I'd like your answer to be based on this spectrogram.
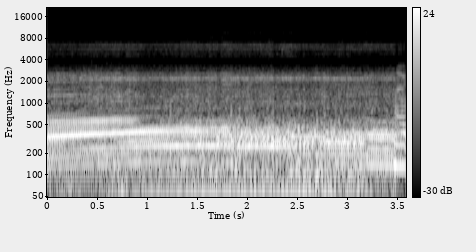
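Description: A motorcycle rides through a roundabout, its engine a loud, steady close drone that shifts pitch slightly as it leans and accelerates, with wind rumble underneath.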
